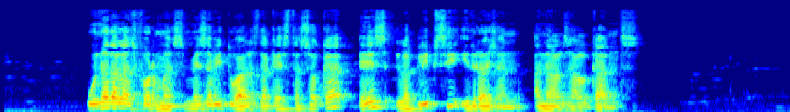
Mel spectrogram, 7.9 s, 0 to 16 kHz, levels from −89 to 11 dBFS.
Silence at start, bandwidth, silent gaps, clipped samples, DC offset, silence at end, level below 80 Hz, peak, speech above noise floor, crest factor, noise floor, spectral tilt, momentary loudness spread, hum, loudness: 0.85 s; 11.5 kHz; none; under 0.1%; under 0.1%; 1.55 s; -60 dBFS; -8 dBFS; 49 dB; 18 dB; -73 dBFS; -6.5 dB/octave; 9 LU; none; -25 LUFS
